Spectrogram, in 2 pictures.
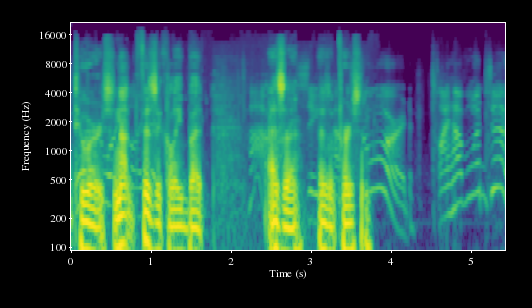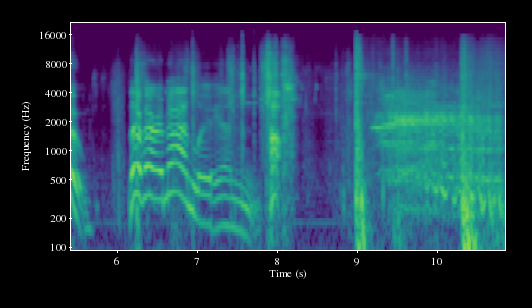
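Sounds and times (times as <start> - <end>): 
speech: 0.0 - 3.8, 6.2 - 8.3
horse neighing: 9.2 - 10.8.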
